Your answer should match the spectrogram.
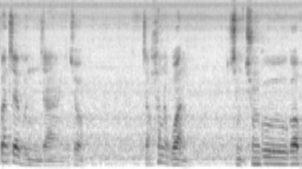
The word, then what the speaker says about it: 軒轅: 헌원, 지금 중국어 발음으로는 션원, 션원, 그죠?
